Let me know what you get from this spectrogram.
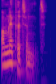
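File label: "omnipotent", English, British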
